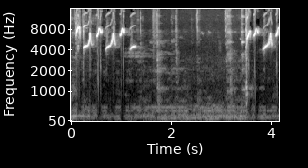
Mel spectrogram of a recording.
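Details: Singing cinereous tit, wingko style, meant to coax other birds into song: crisp high two-part whistled notes repeated quickly in a burst, a pause of about two seconds, then another fast burst, over low background hum.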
